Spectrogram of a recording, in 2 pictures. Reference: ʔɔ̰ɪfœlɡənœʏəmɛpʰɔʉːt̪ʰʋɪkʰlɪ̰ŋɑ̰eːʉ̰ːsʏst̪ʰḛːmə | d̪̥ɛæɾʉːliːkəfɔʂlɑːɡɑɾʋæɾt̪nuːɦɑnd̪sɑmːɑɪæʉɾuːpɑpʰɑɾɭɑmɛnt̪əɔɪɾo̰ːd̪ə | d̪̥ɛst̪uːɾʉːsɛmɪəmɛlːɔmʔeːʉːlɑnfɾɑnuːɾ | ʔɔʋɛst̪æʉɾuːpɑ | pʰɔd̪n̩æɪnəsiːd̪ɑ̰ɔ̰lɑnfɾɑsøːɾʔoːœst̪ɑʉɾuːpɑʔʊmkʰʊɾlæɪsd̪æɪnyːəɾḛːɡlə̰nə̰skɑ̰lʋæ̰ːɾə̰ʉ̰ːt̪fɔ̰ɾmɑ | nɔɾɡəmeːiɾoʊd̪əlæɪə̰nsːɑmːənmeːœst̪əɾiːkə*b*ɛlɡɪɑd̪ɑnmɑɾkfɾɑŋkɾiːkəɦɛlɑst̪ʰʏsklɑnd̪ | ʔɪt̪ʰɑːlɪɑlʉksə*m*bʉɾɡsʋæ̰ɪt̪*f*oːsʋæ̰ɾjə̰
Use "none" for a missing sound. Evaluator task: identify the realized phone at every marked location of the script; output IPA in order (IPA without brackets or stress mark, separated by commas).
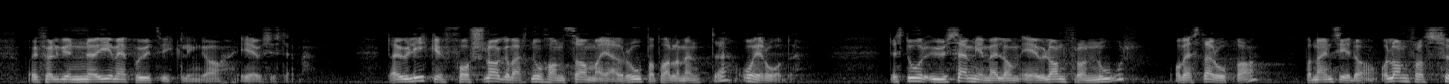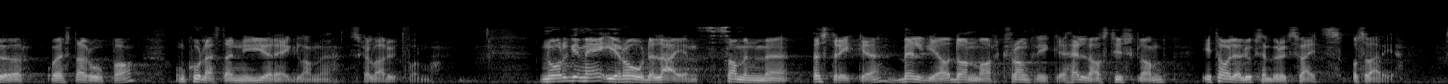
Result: b, m, s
